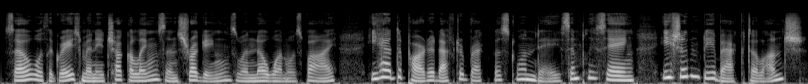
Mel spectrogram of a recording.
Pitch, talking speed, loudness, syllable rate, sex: 195 Hz, 210 wpm, -19 LUFS, 5.0 syllables/s, female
